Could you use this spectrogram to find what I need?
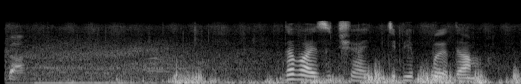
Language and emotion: Russian, neutral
